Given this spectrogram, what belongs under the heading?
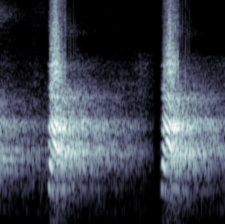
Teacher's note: ujung lidah dipertemukan dengan gigi seri bagian atas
